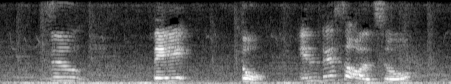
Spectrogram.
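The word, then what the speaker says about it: つ: Ta, chi, tsu, te, to. In this also, these two are exceptions. Ta, ti नहीं होगा, ये होगा chi. Chi, ti नहीं होगा, ये होगा chi. Next exception is tsu. Tu नहीं होगा, सु होगा।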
